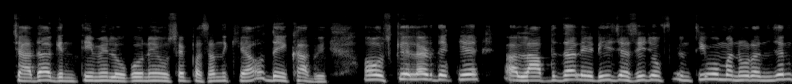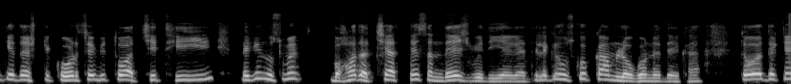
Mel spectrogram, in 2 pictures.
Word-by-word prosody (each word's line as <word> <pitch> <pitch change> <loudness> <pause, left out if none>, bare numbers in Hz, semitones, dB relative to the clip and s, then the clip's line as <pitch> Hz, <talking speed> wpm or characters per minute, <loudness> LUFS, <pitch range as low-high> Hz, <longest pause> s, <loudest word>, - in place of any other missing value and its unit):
ज़्यादा 190 +2 +2
गिनती 165 +1 -2
में 180 +1 +1
लोगों 170 +1 +2
ने 175 +1 +1
उसे 165 +1 0
पसंद 165 +4 -1
किया 170 -1 0
और 145 - -3
देखा 180 -2 0
भी। 130 0 -5 0.4
और 220 0 +5
उसके 240 +6 0
उलट 235 -1 +3
देखिए 225 +2 +3 0.4
अ, - - +3
लापता 185 +3 +2
लेडीज़ 200 -2 +1
जैसी 195 -1 +1
जो 210 0 +2
फ़िल्म 195 -1 -7
थी, 230 - -1
वो 245 0 +3
मनोरंजन 200 +1 0
के 230 0 +2
दृष्टिकोण 200 -1 +1
से 220 - +3
भी 220 +1 -5
तो 220 - +4
अच्छी 205 +2 0
थी 195 +3 -7
ही, 230 +5 -2 0.3
लेकिन 250 +6 0
उसमें 240 +7 -1 0.4
बहुत 195 +6 +1
अच्छे-अच्छे 210 - +1
संदेश 190 -2 0
भी 160 0 -1
दिए 140 0 -2
गए 140 0 -3
थे, 130 - -9
लेकिन 210 +3 -2
उसको 235 +3 -1
कम 220 -5 +1
लोगों 155 -3 +3
ने 145 0 -2
देखा। 140 0 -5 0.4
तो 470 +2 +6
देखें 250 +2 -1
190 Hz, 185 wpm, -22 LUFS, 170-220 Hz, 0.4 s, तो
